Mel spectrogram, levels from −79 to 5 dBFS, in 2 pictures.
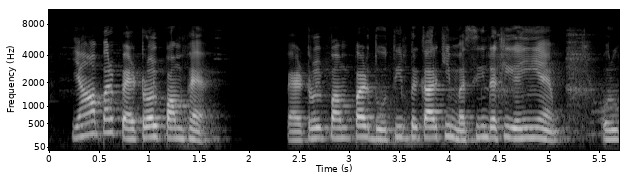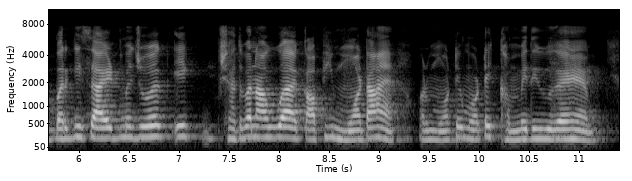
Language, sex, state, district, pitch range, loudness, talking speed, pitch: Hindi, female, Uttar Pradesh, Jalaun, 180-215 Hz, -21 LUFS, 210 wpm, 200 Hz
